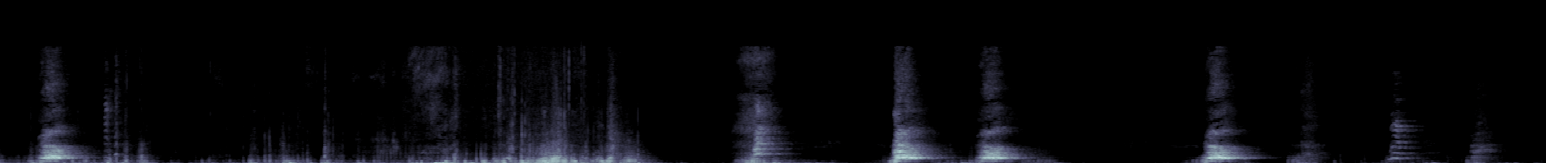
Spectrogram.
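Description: Dogs at rough play: about five short sharp barks, one right at the start and four more from about five seconds in, with a rough scuffling, grumbling stretch before them and a few small yips near the end.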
